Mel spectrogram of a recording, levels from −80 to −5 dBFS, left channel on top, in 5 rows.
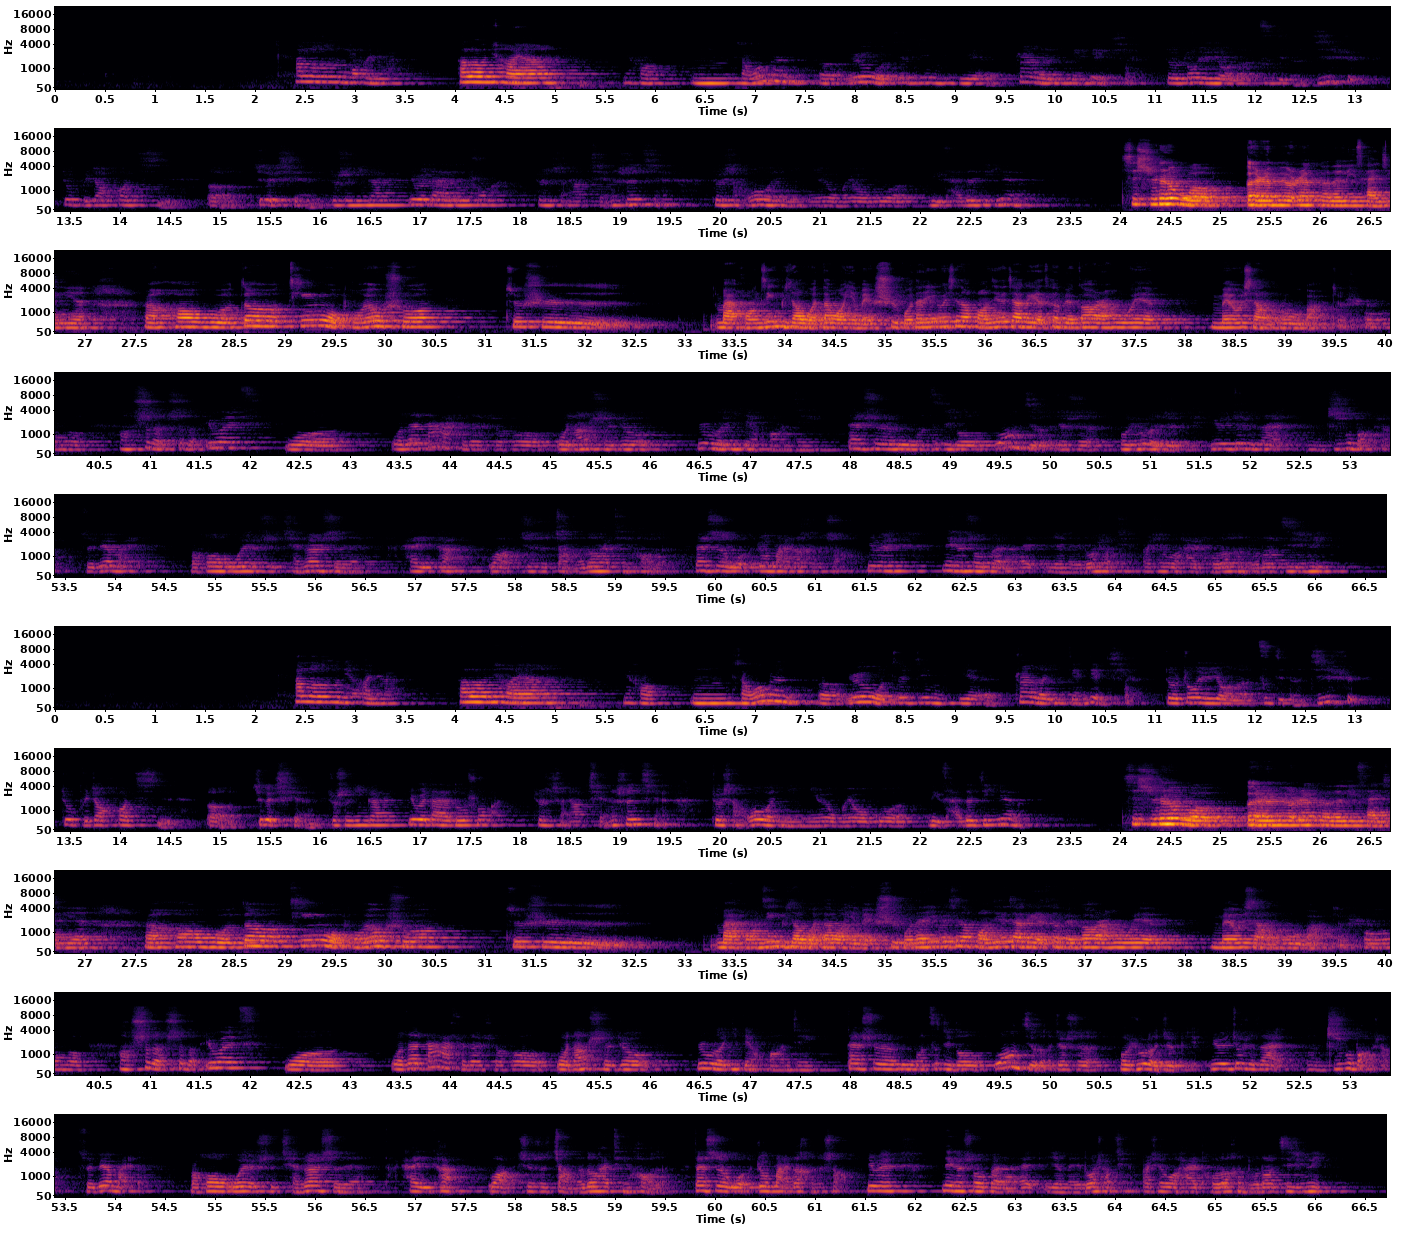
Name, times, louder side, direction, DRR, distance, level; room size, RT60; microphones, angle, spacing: voice 1, 2.4-3.5 5.7-6.1 6.4-13.1 13.4-17.8 18.1-23.1 39.8-42.1 42.3-43.0 43.4-46.1 46.5-47.7 48.0-54.3 54.8-66.0, right 4 dB, 75° right, 6 dB, 0.4 m, -39 dB
voice 2, 4.0-5.0 24.0-30.5 31.2-32.6 33.3-37.8 38.3-39.9 48.5-48.7, left 1 dB, 35° left, 3 dB, 0.7 m, -29 dB
10.0 x 4.8 x 2.8 m, 1.4 s
head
